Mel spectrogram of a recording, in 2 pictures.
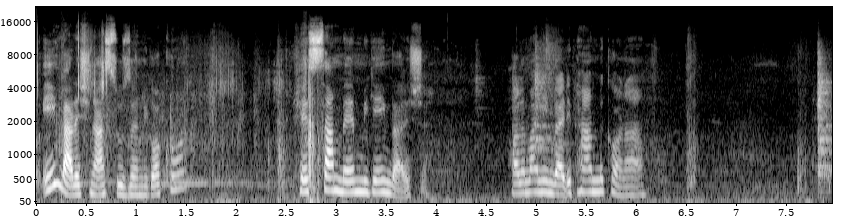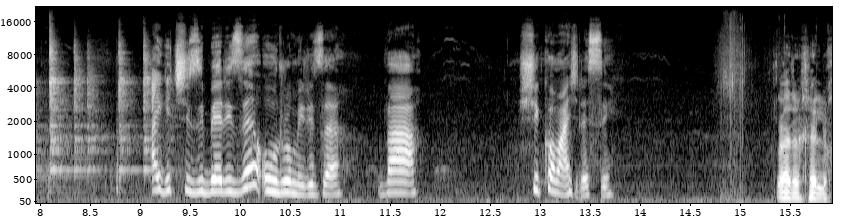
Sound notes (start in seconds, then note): none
